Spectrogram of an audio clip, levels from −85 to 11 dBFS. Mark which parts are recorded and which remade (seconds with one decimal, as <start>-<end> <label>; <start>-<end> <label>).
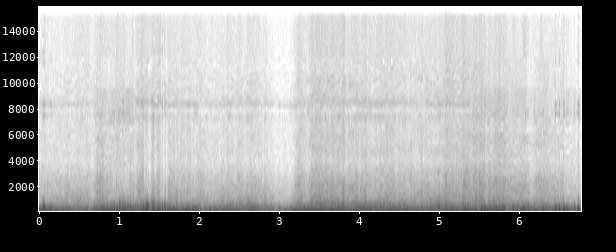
0.0-0.4 recorded; 0.4-1.6 remade; 1.6-4.7 recorded; 4.7-6.2 remade; 6.2-6.8 recorded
